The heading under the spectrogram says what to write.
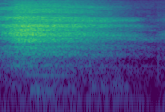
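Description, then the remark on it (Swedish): A person takes a deep breath: a single deep, breathy exhale, soft, swelling quickly and then trailing off over under two seconds, with no talking. “Vi tar in lite Virgo, vi andas in. Andas ut.”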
